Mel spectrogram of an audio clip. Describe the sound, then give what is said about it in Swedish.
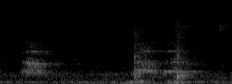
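A dog barks a few times in the background in Santa Monica, three short, fairly faint yaps spread over a couple of seconds against a low steady hum, with no one speaking. “Vänta, det är en hund som skäller bak.”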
